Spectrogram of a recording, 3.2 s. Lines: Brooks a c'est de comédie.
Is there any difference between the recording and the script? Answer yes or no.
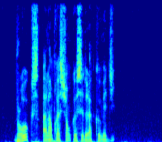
yes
